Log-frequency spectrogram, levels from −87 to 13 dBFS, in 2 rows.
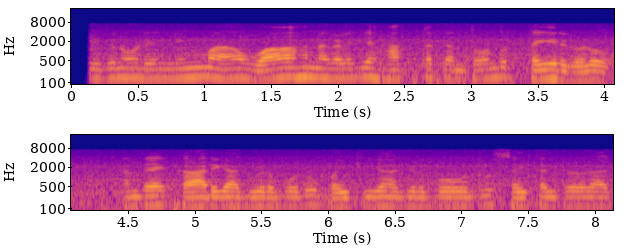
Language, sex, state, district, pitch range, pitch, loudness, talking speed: Kannada, male, Karnataka, Chamarajanagar, 115-135 Hz, 125 Hz, -20 LUFS, 90 wpm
